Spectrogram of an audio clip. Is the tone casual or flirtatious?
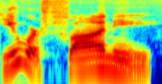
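flirtatious. It sounds suggestive and flirtatious. A woman is signalling romantic or sexual interest. "By a woman, it's like, ... do you hear the difference there?"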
